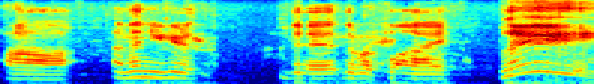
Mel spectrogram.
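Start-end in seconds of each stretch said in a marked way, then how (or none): 3.3-4.0 shrill, very high, loud, spectral ghostly cry. Voicing a ghost that tells the players to leave: ghost shouting leave. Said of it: "after it shouted, "Leave,"".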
